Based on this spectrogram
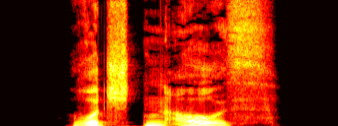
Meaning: inflection of ausrutschen: 1. first/third-person plural preterite 2. first/third-person plural subjunctive II
- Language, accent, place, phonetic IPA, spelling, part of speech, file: German, Germany, Berlin, [ˌʁʊt͡ʃtn̩ ˈaʊ̯s], rutschten aus, verb, De-rutschten aus.ogg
